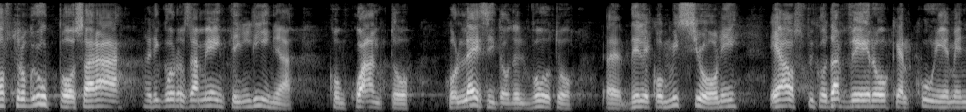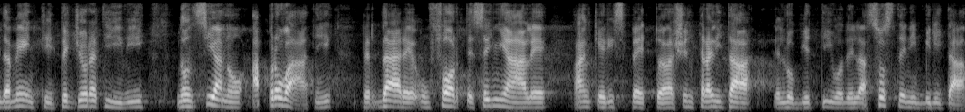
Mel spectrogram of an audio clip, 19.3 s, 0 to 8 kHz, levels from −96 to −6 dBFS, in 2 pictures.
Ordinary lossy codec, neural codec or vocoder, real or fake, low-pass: none; codec, 24 kHz, 3 kbps, HILCodec; fake; 7.2 kHz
